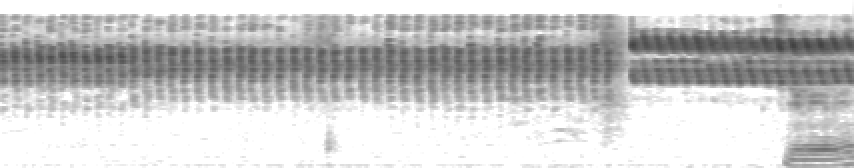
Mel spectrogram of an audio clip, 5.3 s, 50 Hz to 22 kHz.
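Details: Lovebird chatter of rapid, high buzzy notes about twice a second, shifting to shriller rattling trills near the end, with a man's voice briefly underneath. It is played as an MP3 song model for training long-tailed shrikes.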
